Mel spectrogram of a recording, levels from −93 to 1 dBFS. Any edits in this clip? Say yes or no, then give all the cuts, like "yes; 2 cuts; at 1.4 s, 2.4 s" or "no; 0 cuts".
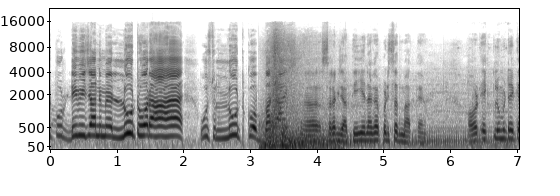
yes; 1 cut; at 3.4 s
